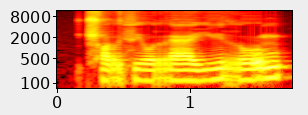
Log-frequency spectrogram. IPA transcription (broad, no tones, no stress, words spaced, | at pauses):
ʈ͡ʂʰɒrfʲoːræːji roŋ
